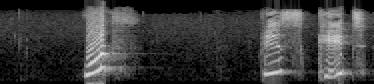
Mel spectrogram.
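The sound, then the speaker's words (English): A person imitates a puppy named Biscuit barking with three short, bright yips: one alone, then after a pause two in quick succession, fairly loud. “Woof, woof, Biscuit wants a light on.”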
